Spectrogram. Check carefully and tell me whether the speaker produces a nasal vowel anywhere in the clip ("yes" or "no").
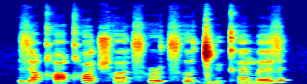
yes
